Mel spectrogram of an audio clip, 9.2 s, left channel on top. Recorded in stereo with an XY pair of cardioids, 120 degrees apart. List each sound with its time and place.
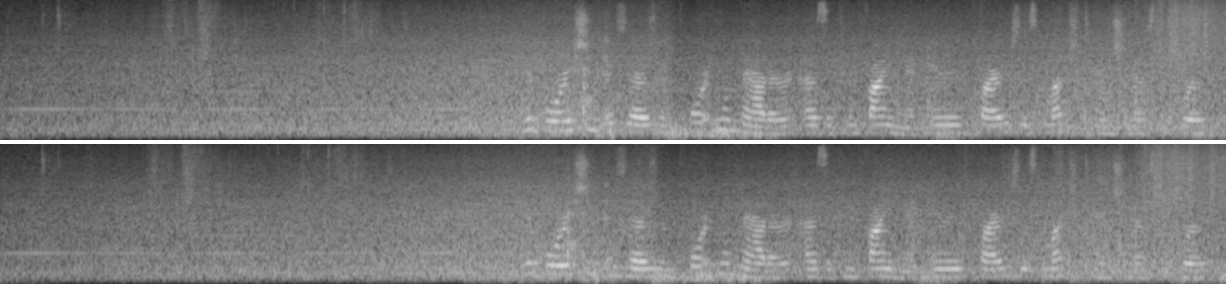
3.9 s a woman speaking: 5° left, 0.9 m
